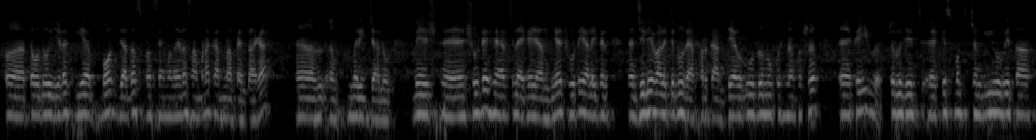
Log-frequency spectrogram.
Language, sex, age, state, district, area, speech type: Punjabi, male, 30-45, Punjab, Barnala, rural, spontaneous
